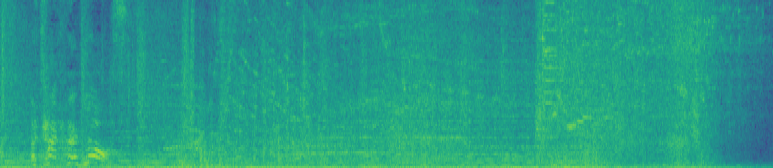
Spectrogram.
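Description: Glass shatters and crashes in the Moss Glassbreakers video game, loud and repeated amid a dense, booming trailer soundtrack, with voices now and then.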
